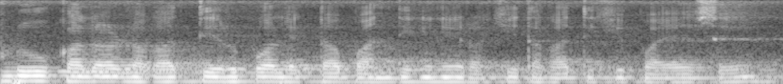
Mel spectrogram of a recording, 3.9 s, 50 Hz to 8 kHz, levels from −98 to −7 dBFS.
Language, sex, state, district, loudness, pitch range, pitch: Nagamese, male, Nagaland, Dimapur, -16 LUFS, 110-120 Hz, 115 Hz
